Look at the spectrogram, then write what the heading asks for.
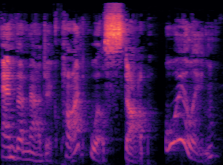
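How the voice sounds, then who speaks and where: A woman's voice: fairly high pitch, wildly swooping pitch, takes it slowly, a bit bright, voice pushed up, full character voice. A woman acts out an elderly storybook woman with magic to share. Her voice is crackly and pleasant. She speaks in a reassuring, instructive manner, as if guiding a child. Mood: earnest, instructive. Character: kindly old woman with a magic pot.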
